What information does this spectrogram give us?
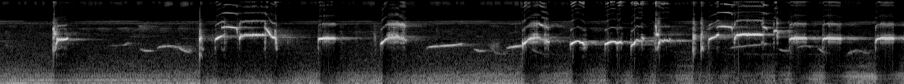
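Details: Oriental magpie-robin, the kacer koci, delivering a varied morning song while fanning its tail: clear whistles, chattering clusters and rising slurs tumbling together in rapid, loud phrases.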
